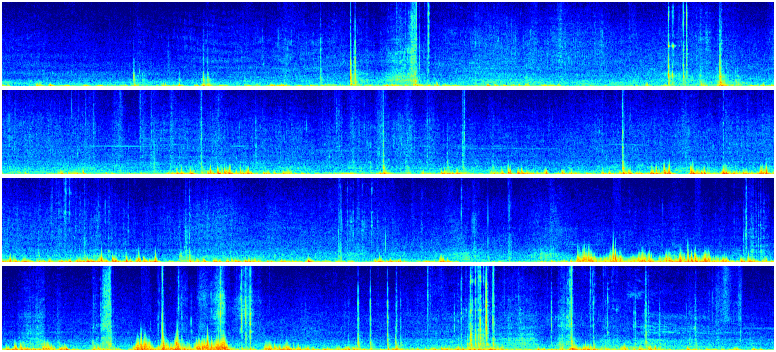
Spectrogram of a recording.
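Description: Wind buffeting the phone's microphone in irregular gusts of low rumble, with scattered clicks and knocks from the phone being handled.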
